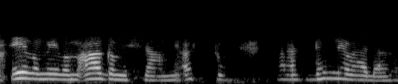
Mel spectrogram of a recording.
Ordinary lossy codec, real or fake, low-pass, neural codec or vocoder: none; real; 3.6 kHz; none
